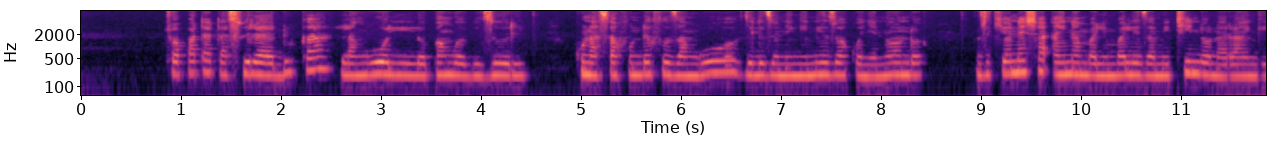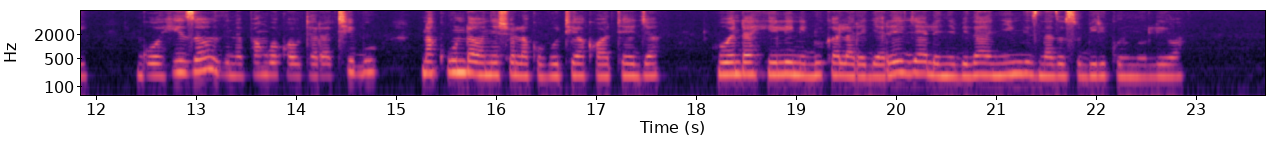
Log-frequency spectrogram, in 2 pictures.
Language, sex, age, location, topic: Swahili, female, 18-24, Nairobi, finance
